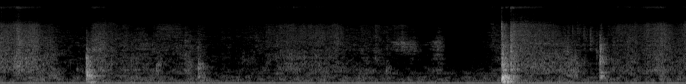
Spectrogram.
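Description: Rustling of packing material and plastic wrap as a parcel is unpacked, with a few knocks and thumps from the cardboard box and wrapped package being handled; the loudest thump comes about five seconds in.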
